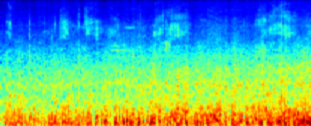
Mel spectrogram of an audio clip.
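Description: Steady low background rumble, with faint soft sounds of a man eating pho noodles.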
